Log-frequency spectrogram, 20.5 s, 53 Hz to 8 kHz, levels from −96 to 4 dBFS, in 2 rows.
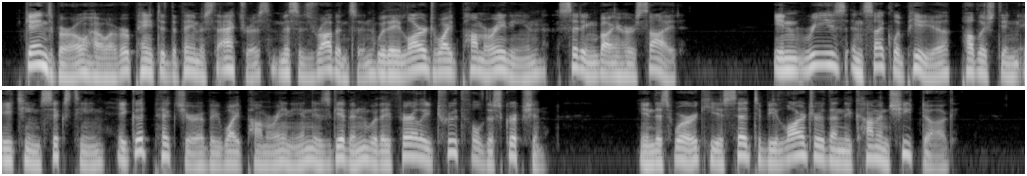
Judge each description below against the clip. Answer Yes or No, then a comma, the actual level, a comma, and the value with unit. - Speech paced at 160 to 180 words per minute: No, average, 150 wpm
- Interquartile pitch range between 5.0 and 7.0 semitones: Yes, wide, 5.4 semitones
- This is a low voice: Yes, low, 115 Hz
